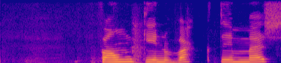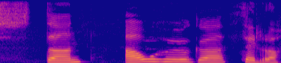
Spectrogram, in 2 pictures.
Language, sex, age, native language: Icelandic, male, 9, Icelandic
